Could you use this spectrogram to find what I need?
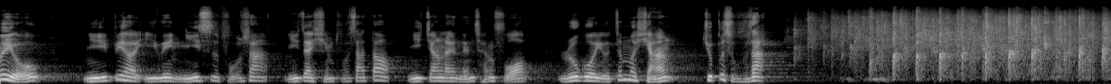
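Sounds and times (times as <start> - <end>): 
speech: 0.0 - 8.1
audience clapping: 7.9 - 11.1.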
